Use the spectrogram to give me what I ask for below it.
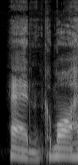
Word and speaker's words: Kamal Hadden: Kamal Hadden. Which one? Kamal Hadden.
